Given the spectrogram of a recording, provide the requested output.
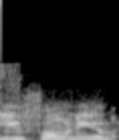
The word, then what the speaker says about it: euphonium: Um, they they asked in the chat, have anyone heard of how do you pronounce that? Euphon ephonium. The euphonium.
